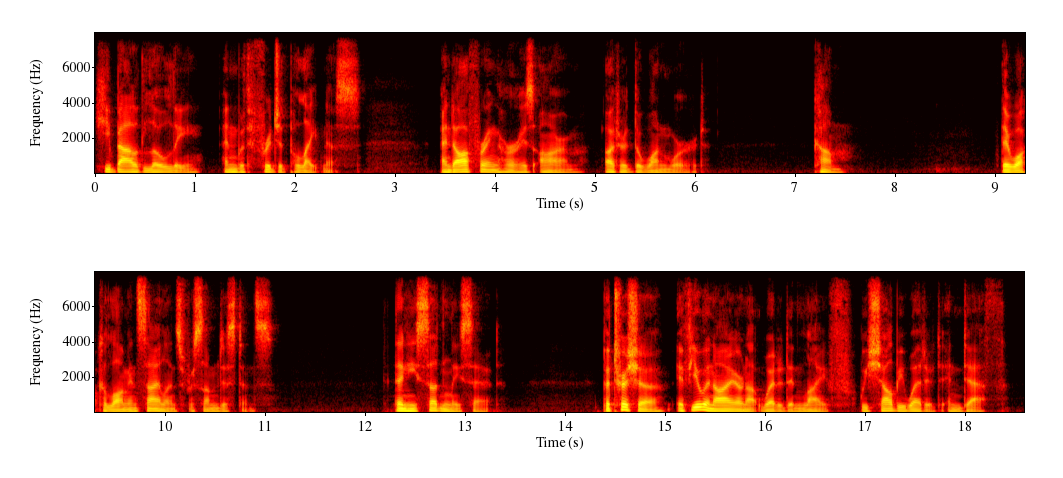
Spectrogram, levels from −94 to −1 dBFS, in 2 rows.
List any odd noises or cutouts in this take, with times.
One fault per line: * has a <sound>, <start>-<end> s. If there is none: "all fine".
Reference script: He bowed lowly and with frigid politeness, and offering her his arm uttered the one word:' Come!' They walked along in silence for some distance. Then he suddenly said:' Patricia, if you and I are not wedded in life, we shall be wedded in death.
all fine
